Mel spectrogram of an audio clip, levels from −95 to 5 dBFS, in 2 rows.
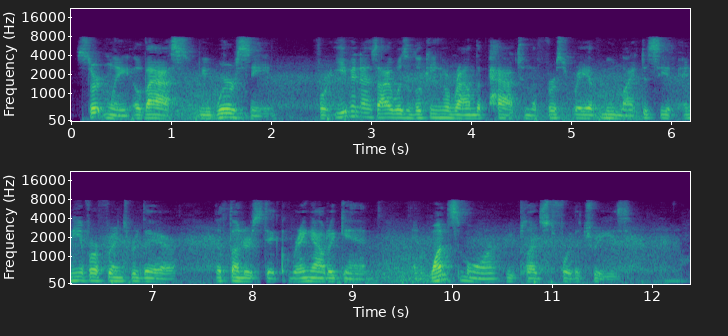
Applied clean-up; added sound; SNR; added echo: none; Breathing; 15 dB; none.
